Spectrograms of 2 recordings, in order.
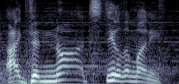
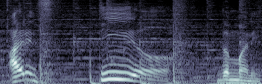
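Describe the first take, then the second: First: The stress is on "not". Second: The stress is on "steal".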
